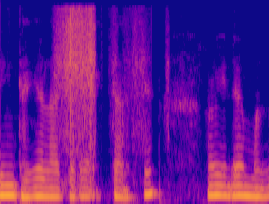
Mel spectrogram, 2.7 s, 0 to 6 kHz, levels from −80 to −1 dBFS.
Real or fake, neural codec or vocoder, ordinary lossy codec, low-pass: real; none; none; 5.4 kHz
